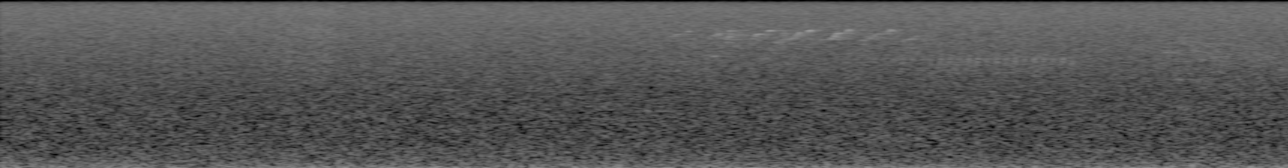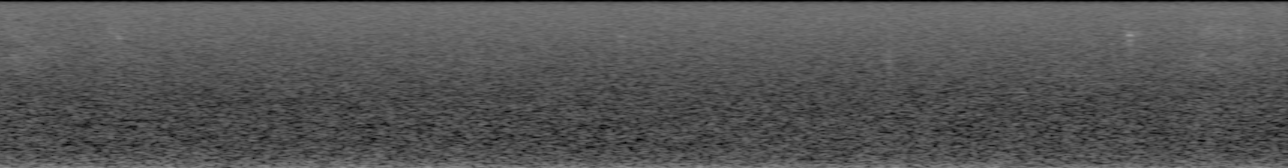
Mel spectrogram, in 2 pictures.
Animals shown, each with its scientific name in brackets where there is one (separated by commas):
Blackburnian Warbler (Setophaga fusca), Pine Warbler (Setophaga pinus)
